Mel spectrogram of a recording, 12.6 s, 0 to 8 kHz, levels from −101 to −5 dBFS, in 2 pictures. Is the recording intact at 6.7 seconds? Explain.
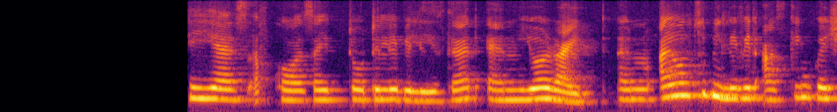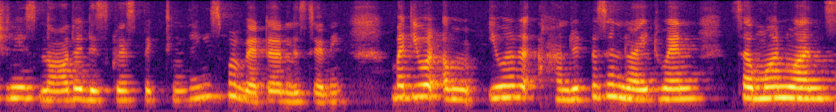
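Yes, the audio is intact at 6.7 seconds, with the speech passing through the G.722 call path as usual and nothing above 8 kHz, as that codec's bandwidth allows.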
